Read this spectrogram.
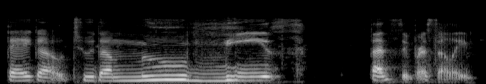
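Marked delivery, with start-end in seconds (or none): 1.1-3.0 "movies" slowed with a long buzz on the v; moo-vvvies, slow and deliberate; middle V held. Shown as a demonstration. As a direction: split "movies" around a stretched v. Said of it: "There's that V sound".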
